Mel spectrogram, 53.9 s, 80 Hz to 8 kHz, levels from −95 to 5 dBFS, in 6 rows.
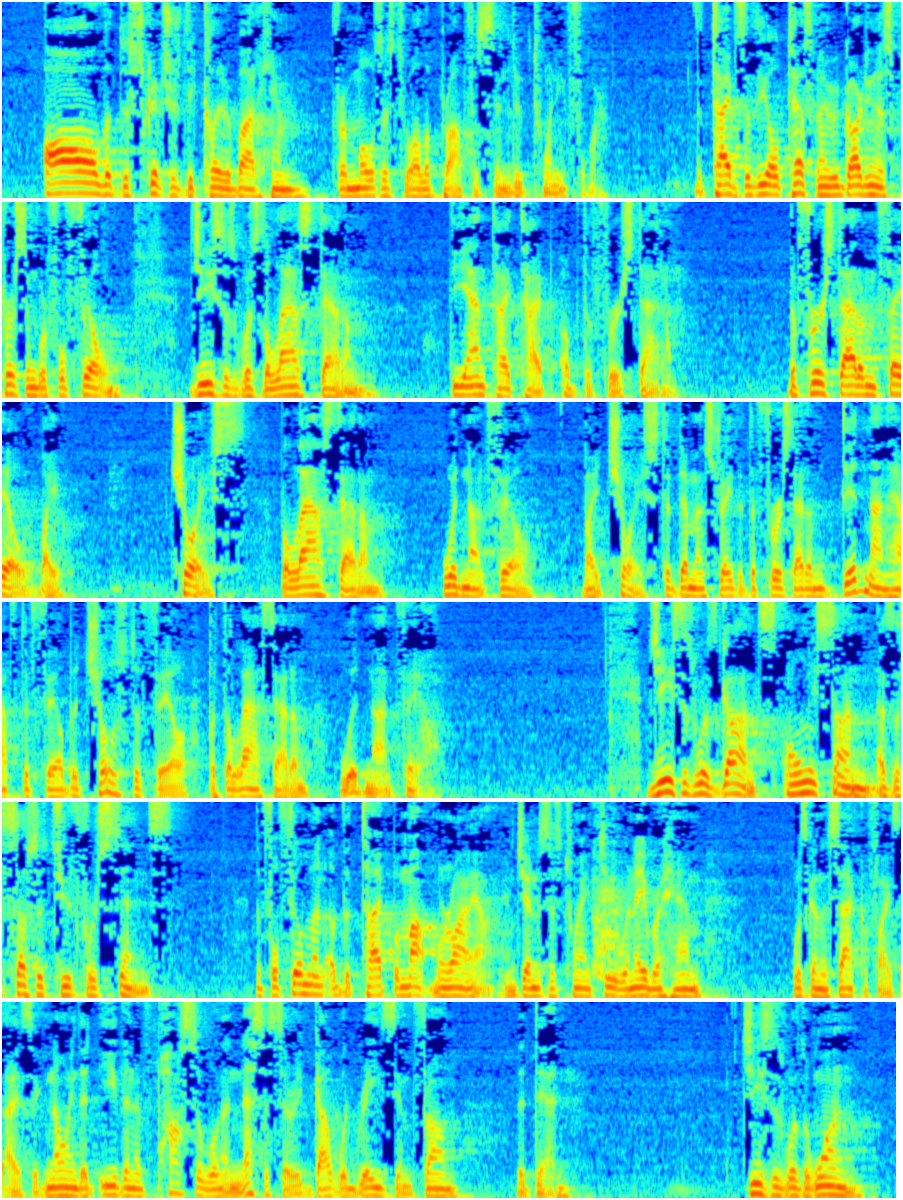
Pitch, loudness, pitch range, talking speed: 120 Hz, -19 LUFS, 110-130 Hz, 135 wpm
